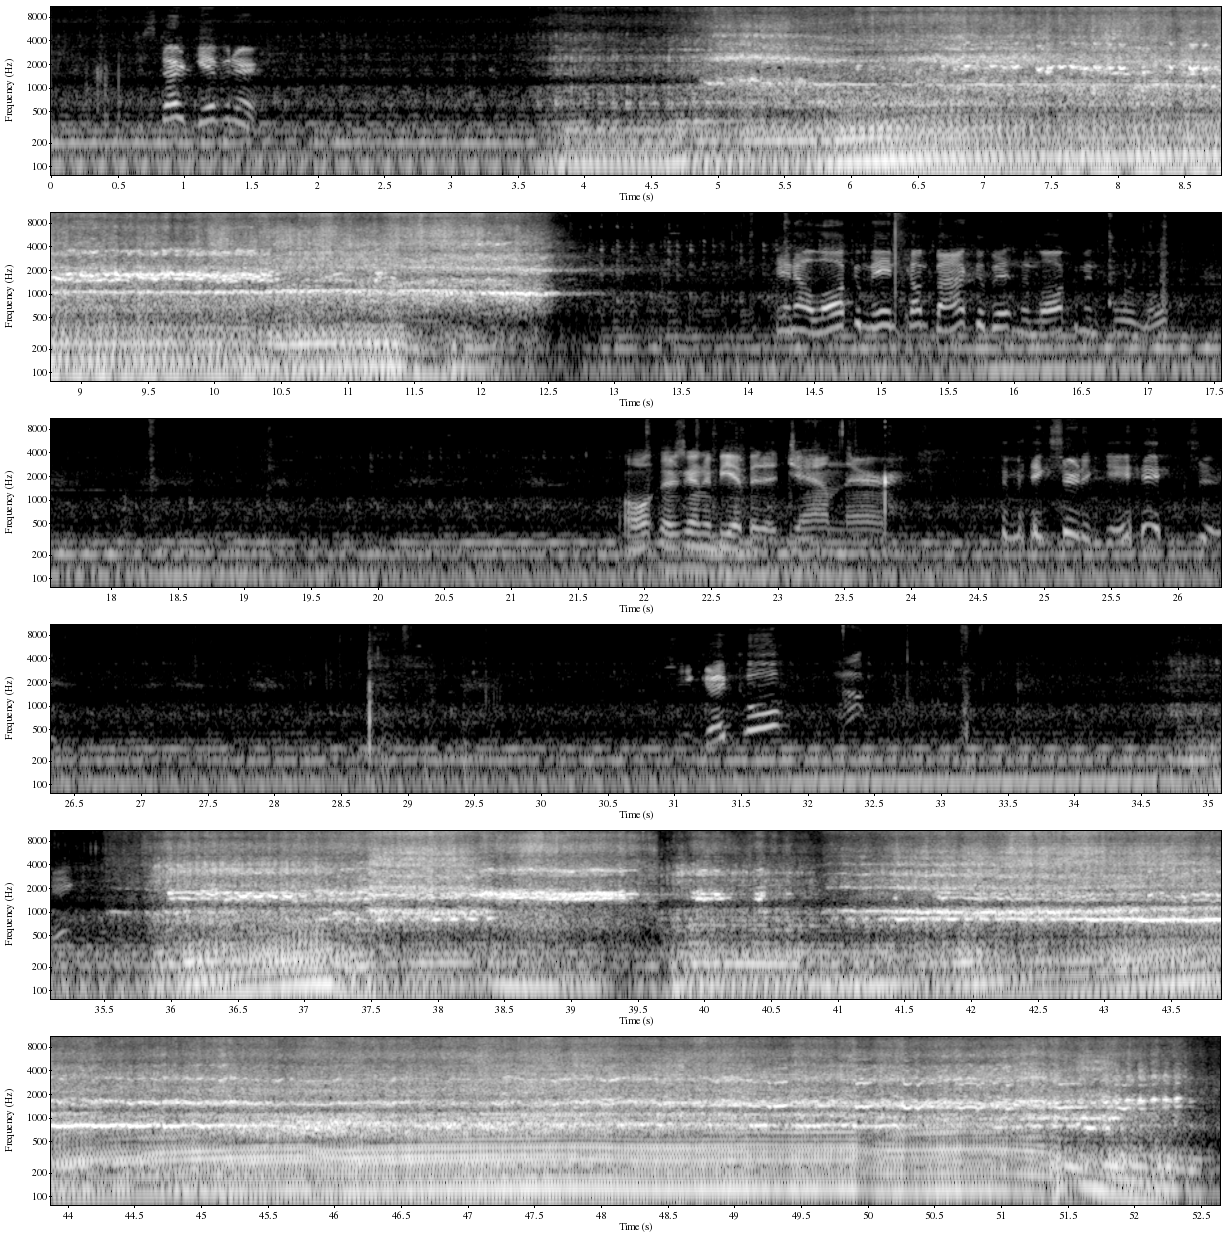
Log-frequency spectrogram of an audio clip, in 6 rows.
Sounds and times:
Skidding: 0.0 - 52.6.

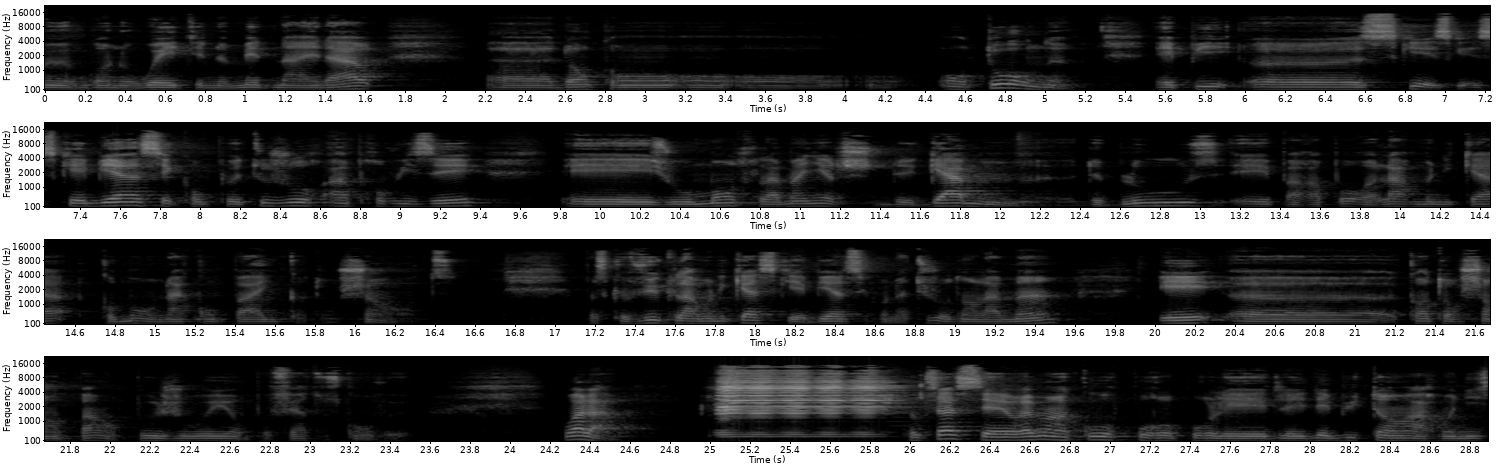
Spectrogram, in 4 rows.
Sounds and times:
Speech: 0.0 - 16.6, 17.2 - 23.5, 24.3 - 24.7, 26.0 - 28.8.

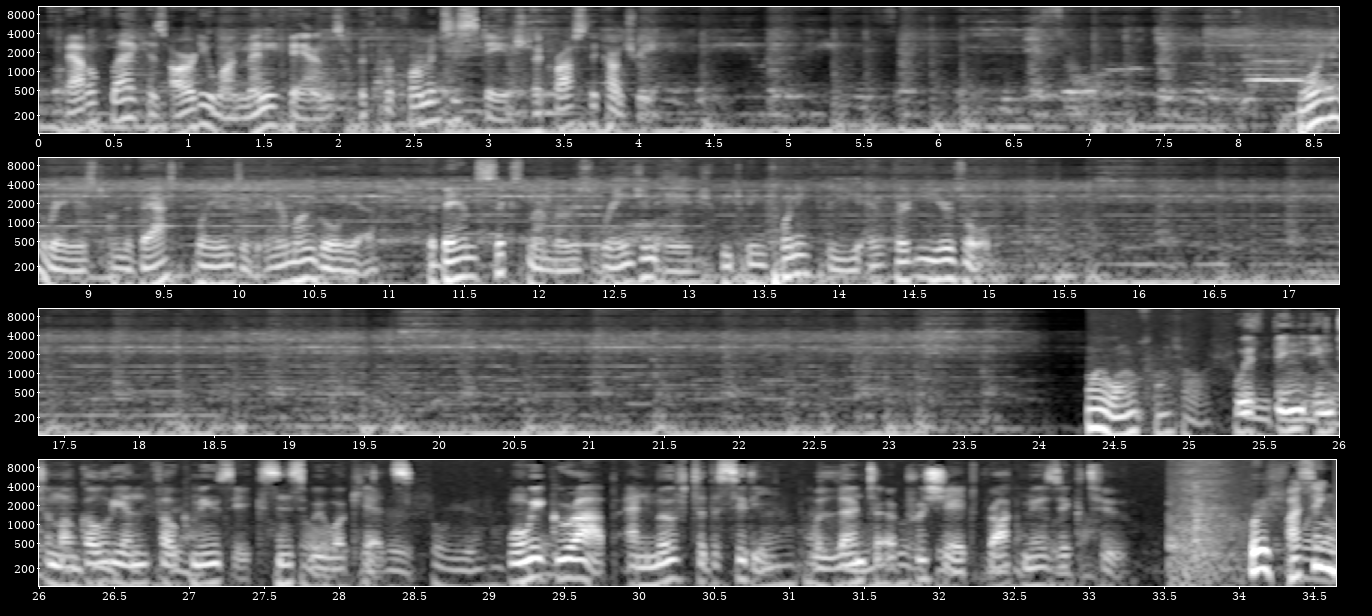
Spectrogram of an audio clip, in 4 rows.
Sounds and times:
Speech: 0.0 - 4.2, 8.4 - 15.1, 24.4 - 33.3, 34.1 - 34.6.

